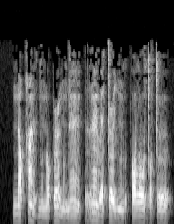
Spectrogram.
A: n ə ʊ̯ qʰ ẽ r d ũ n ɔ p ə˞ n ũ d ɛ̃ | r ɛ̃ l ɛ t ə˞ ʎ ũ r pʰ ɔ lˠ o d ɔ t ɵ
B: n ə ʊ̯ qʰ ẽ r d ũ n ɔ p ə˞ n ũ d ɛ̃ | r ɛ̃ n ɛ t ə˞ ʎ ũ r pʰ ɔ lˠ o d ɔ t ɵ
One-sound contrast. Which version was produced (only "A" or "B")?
A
